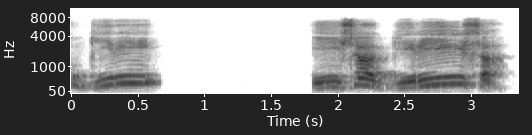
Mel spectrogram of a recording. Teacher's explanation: गिरी में छोटी ई है, आगे बड़ी ई है, ह्रस्व ई और दीर्घ ई, जिसको हम सही तरीके से बोलेंगे तो गिरी ईश, गिरीश, दीर्घ ई।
